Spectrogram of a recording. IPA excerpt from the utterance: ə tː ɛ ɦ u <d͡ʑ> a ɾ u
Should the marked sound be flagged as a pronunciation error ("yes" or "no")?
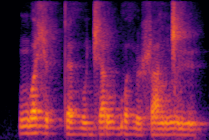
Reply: no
